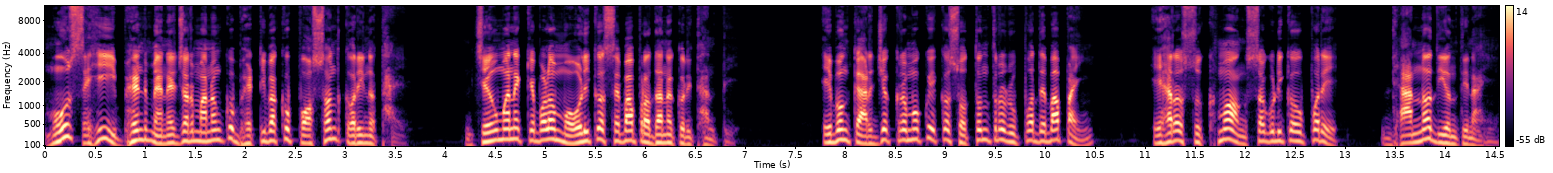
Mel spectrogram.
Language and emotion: Odia, disgusted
